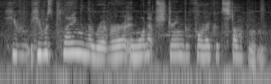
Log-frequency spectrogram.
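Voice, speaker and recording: A woman voicing a shy little kitsune girl who speaks softly, stammering and near tears. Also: a little high, moderate pace, a little hiss or hum, voice pushed up, natural voice, poor audio. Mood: shy, tearful. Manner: soft, whimpering, stammering.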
